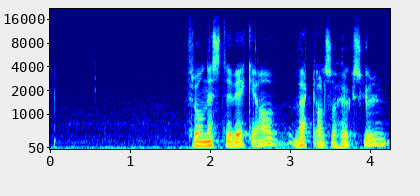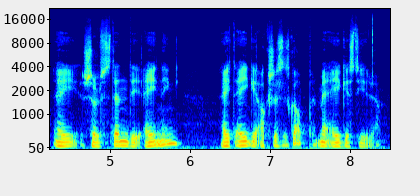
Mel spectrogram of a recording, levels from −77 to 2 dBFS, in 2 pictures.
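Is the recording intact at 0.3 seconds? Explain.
Yes, the audio is intact at 0.3 seconds, with no audible fault at that moment.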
